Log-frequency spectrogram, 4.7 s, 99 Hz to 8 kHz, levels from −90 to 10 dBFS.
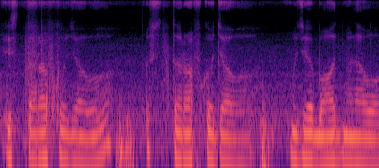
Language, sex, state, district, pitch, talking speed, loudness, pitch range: Hindi, male, Maharashtra, Solapur, 120 Hz, 115 wpm, -29 LUFS, 115-125 Hz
